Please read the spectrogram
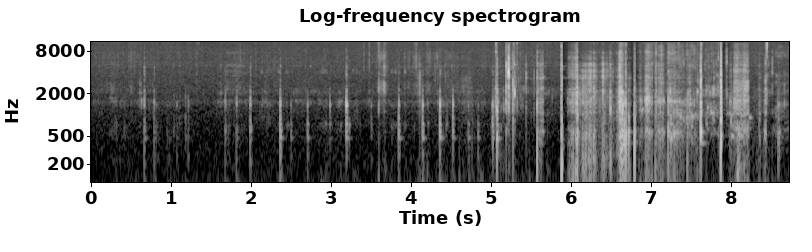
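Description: Light clicks and knocks of handling. About five seconds in, loud splashing and sloshing water right at the microphone as it dips into the lake, lasting about three seconds.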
